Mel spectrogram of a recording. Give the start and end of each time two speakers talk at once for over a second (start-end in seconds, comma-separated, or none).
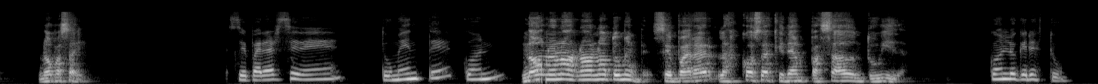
none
